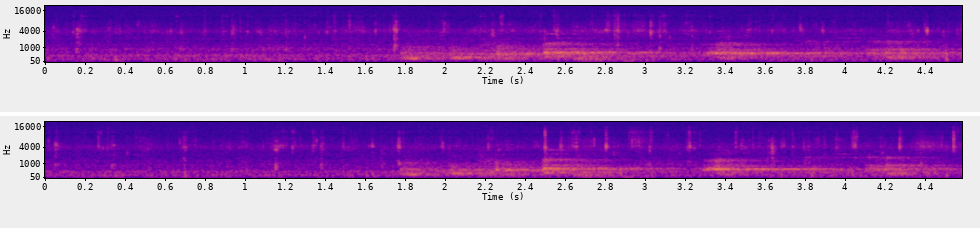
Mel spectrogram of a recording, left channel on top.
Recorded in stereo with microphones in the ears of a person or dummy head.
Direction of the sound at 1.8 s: 60° right (ahead or behind).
